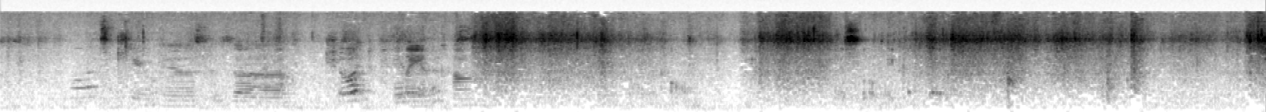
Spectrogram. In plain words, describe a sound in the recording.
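Fabric rustles and crinkles as it is handled.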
